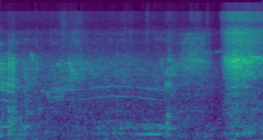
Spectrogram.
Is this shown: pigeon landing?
yes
